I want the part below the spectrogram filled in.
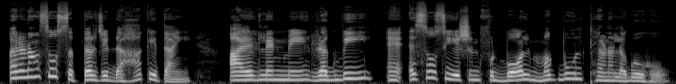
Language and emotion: Sindhi, neutral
